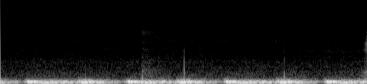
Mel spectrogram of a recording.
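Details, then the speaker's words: Simulated pure, uncomplicated mitral stenosis, auscultated with the bell with the patient tilted to the left: regular beat about 60/min with a low-pitched, rough, rumbling mid-diastolic murmur growing louder at the end of diastole. "And there is a mid diastolic rough rumbling murmur which becomes louder at the end. Okay. This murmur is best heard with the bell because it is a low pitch mber."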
